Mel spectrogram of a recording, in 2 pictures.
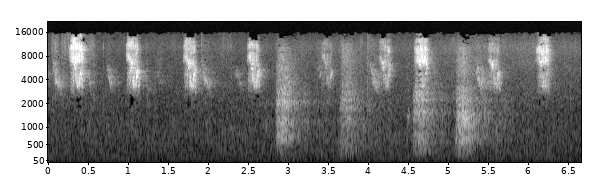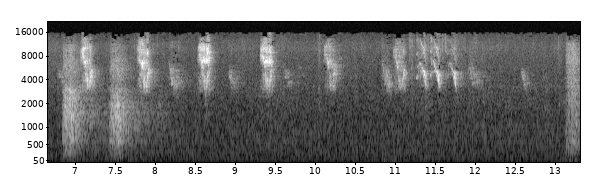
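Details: Young sparrows nearly ready to fledge, calling from within a birdhouse on 12 May 2012; rapid, insistent chirping with frequent harsh, broadband rasping squeals, many notes per second in an almost continuous chorus.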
